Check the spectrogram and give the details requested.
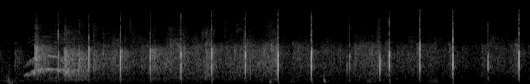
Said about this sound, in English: In my notes there, it said pause for applause.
